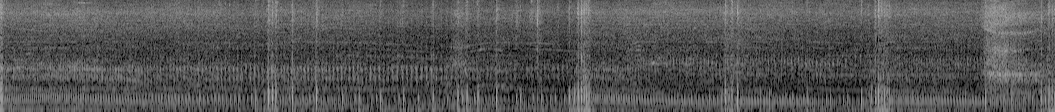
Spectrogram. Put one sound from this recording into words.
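A motorcycle engine revs up and down nearby.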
